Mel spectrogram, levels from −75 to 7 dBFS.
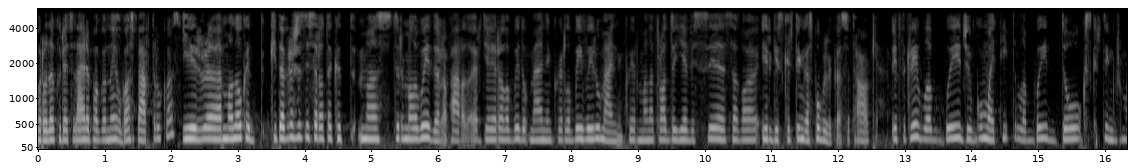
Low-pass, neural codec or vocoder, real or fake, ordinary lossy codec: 5.4 kHz; codec, 16 kHz, 2 kbps, X-Codec, HuBERT features, trained on LibriSpeech; fake; MP3, 24 kbps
